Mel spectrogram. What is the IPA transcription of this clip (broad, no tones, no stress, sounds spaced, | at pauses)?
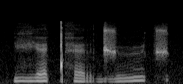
vʲ ɛ ǃʰ ɛ r d͡ʒ ʉ t͡ʃ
